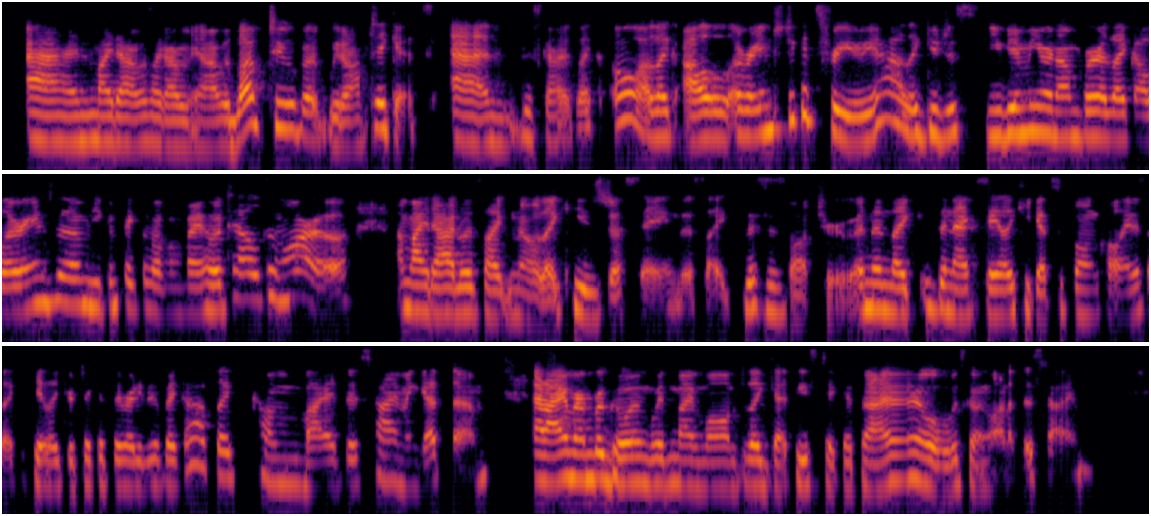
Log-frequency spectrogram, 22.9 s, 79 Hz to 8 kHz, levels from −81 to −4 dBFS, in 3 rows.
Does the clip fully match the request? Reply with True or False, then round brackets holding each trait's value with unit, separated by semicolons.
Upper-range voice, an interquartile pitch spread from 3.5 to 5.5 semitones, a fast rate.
True (195 Hz; 4.0 semitones; 320 wpm)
